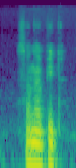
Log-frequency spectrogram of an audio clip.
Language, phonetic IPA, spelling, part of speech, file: Polish, [sãˈnɛpʲit], sanepid, noun, LL-Q809 (pol)-sanepid.wav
